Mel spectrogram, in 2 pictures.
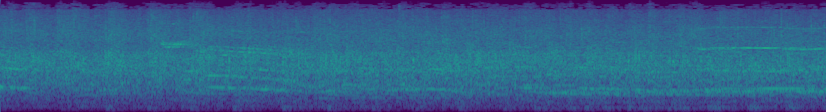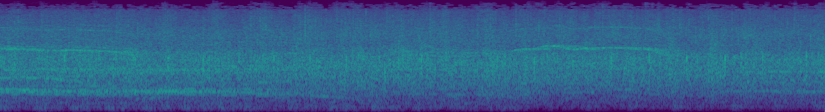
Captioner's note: applause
